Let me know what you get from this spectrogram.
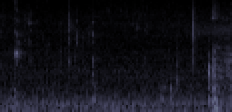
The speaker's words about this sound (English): Yeah, I just took a sip of that one. I'm going to take a sip of the Sea Dog.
